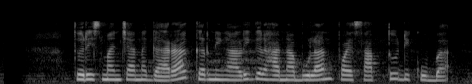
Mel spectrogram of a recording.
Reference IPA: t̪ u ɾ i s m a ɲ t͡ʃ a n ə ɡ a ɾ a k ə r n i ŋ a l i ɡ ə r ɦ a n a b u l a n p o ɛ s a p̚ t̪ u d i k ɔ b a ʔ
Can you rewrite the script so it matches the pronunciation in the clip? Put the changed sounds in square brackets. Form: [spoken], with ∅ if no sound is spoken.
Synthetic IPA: t̪ u ɾ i s m a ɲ t͡ʃ a n ə ɡ a ɾ a k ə r n i ŋ a l i ɡ ə r ɦ a n a b u l a n p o ɛ s a p̚ t̪ u d i k [u] b a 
